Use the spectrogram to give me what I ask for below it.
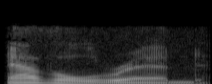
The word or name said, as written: Aethelred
